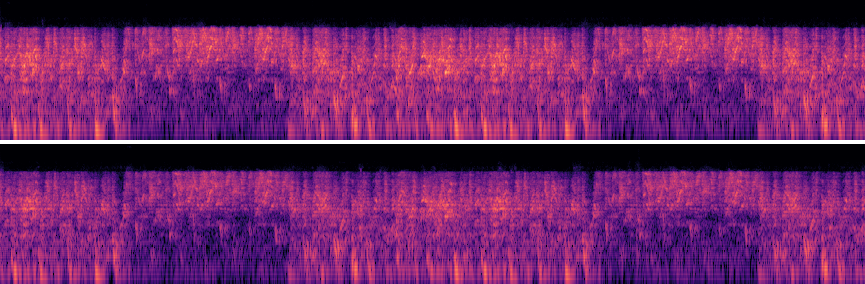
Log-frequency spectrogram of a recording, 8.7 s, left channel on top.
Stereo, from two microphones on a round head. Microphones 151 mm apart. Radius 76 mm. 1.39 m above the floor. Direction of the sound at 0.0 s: 30° left (ahead or behind).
